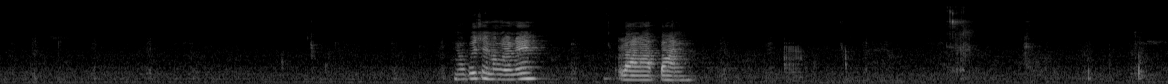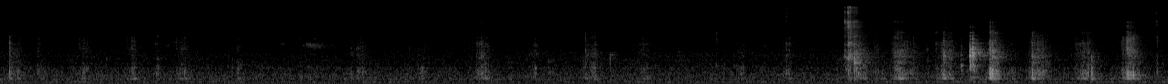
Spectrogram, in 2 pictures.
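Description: A woman crunches and chews raw vegetables, close up.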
